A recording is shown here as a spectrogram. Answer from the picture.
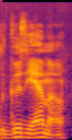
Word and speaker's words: Leguizamo: Stars Bob Hoskins as Mario and John Leguizamo.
